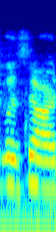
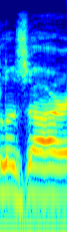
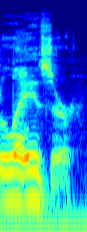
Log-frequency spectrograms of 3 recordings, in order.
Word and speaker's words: Lazar: way of debugging Bob Lazar is they've decided to start calling a bob laser it's one of the things that they do is they make they they belittle people by uh mispronouncing their names or um by dropping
